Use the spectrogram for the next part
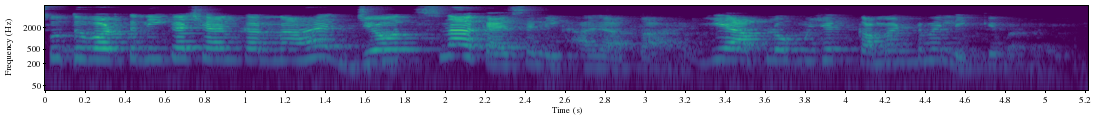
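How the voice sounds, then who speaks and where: A man's voice: extremely high pitch, lively intonation, fairly quick, pushed and bright, a little hiss or hum. A man teaching a spelling lesson for exam preparation. He is patient, spells words out letter by letter and calls his listeners "brother". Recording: echoey, dull lo-fi room sound.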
